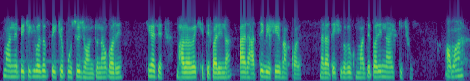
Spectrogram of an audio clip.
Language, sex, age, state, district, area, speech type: Bengali, female, 30-45, West Bengal, Purba Bardhaman, rural, conversation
